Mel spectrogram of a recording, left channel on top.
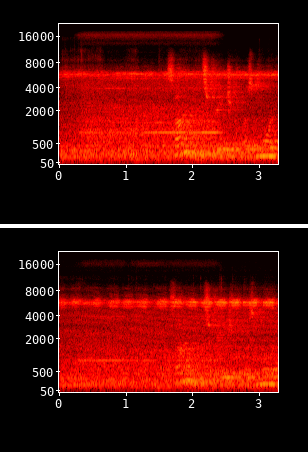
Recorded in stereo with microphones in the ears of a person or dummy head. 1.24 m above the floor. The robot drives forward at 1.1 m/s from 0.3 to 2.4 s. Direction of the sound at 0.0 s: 25° right (ahead or behind).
